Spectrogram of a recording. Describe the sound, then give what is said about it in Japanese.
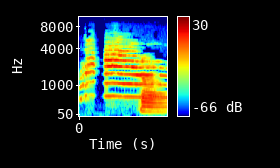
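A house cat meows loudly, pestering for attention: a short chirp, a brief pause, then a long drawn-out meow that slides down in pitch at the end. No one speaks. “猫が鳴いておりますが。”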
